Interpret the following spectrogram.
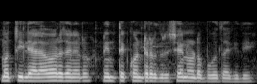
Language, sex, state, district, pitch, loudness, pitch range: Kannada, male, Karnataka, Koppal, 170 Hz, -16 LUFS, 155-170 Hz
